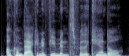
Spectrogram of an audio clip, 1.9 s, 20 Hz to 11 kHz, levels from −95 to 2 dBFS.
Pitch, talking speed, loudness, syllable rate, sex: 210 Hz, 310 wpm, -19 LUFS, 7.8 syllables/s, female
